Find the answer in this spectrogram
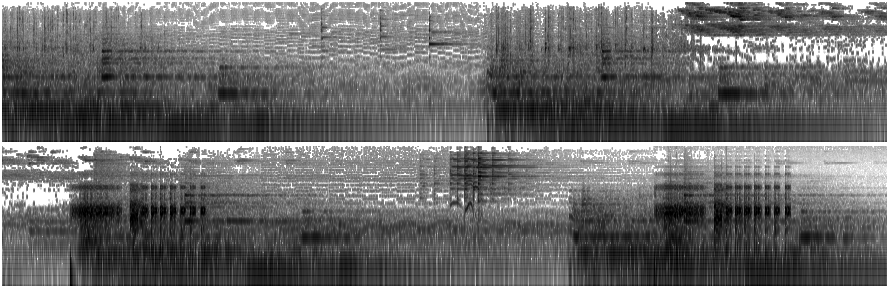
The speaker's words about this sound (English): One tarantula that makes a fantastic sound, certainly more melodic compared to a lot of the other species. There's a more trickling brook sound to it, if you like.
